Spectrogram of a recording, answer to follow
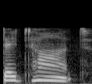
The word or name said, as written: detente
